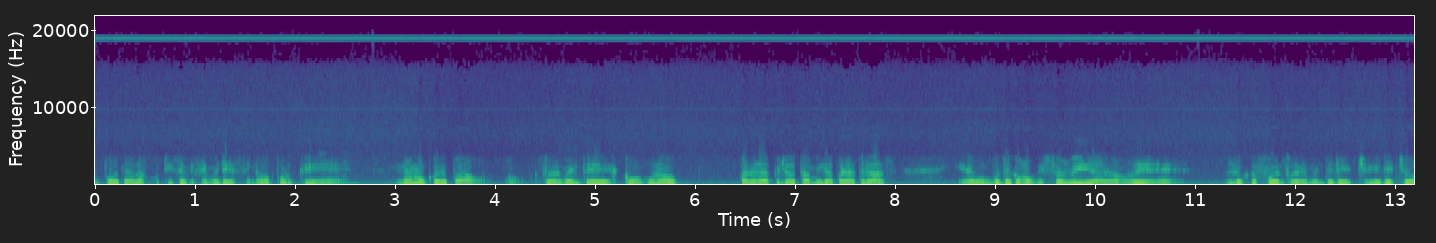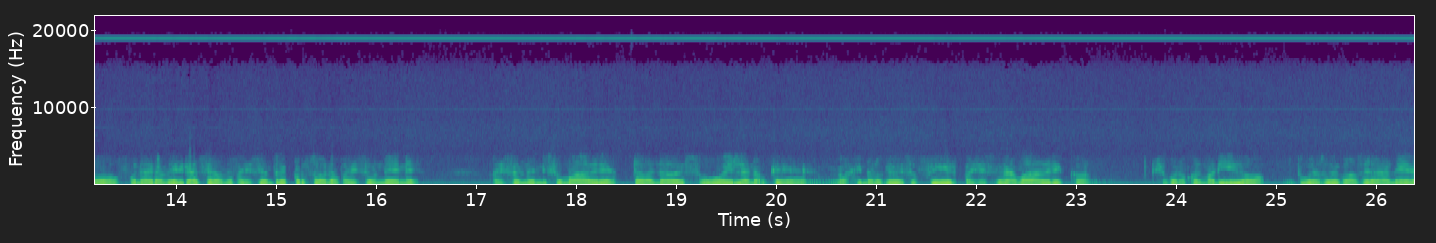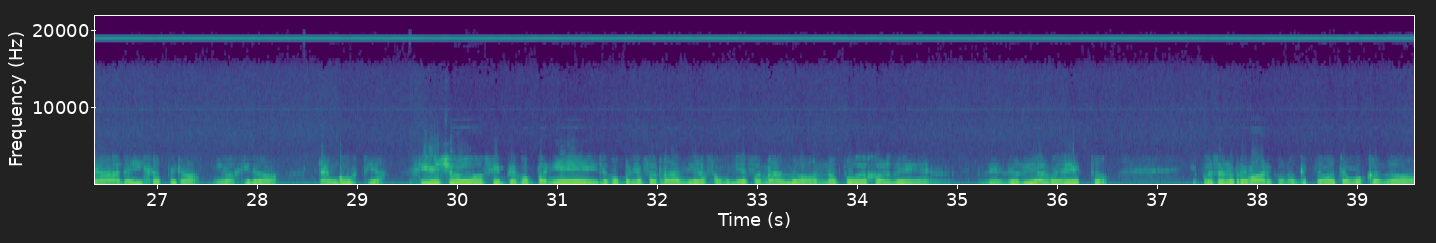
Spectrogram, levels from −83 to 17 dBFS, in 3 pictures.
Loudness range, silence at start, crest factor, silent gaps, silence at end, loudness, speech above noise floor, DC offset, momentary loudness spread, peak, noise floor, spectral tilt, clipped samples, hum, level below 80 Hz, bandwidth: 3 LU; 0 s; 12 dB; none; 0 s; -11 LUFS; 23 dB; 0.3%; 13 LU; 0 dBFS; -34 dBFS; -6.5 dB/octave; under 0.1%; 50 Hz at -40 dBFS; -46 dBFS; over 20 kHz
